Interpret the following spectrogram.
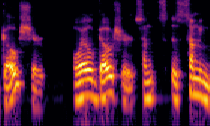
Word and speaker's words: gouache: I think it's called gouache or oil gouache or something gouache or gouache.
